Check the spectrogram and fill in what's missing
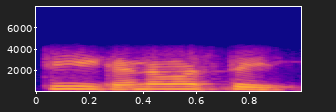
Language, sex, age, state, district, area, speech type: Hindi, female, 30-45, Uttar Pradesh, Azamgarh, rural, conversation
